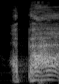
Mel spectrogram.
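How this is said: The middle consonant is a tense pp sound. "히브리인들은 아빠 발음이 돼요"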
